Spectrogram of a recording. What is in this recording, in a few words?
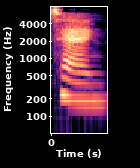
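"ceng6", Cantonese; microsoftHiuGaai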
